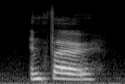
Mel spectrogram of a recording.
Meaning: 1. To introduce (something) as a reasoned conclusion; to conclude by reasoning or deduction, as from premises or evidence 2. To lead to (something) as a consequence; to imply
- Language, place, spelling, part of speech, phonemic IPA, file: English, California, infer, verb, /ɪnˈfɝ/, En-us-infer.ogg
